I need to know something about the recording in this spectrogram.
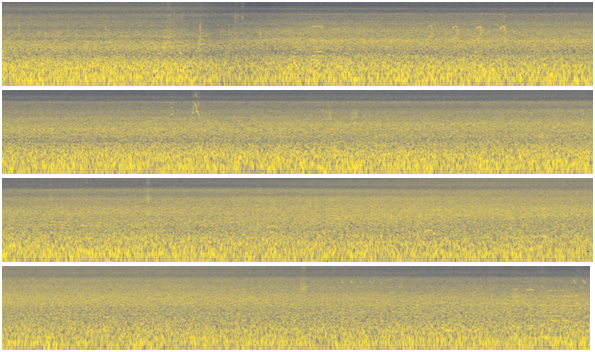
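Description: Steady, loud rush of wind buffeting the microphone, with a brief dip about three seconds in.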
